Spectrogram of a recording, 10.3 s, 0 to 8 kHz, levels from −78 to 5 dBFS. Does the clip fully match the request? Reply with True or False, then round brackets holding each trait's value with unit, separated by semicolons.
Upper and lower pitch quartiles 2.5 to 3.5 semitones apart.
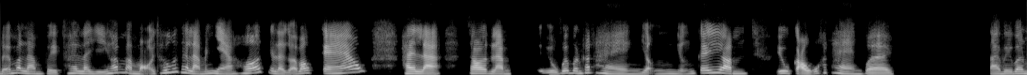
False (5.3 semitones)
